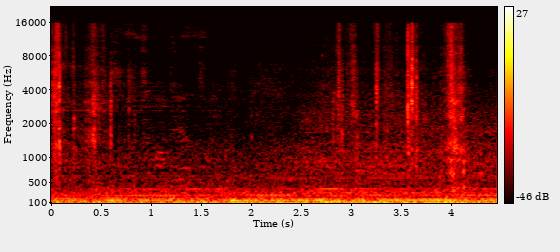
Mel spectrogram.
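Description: Low, steady road and tyre rumble inside the cabin of a slowly moving electric car (Renault Z.E.), with no engine note and a few light clicks.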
